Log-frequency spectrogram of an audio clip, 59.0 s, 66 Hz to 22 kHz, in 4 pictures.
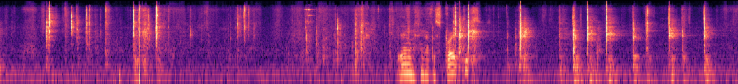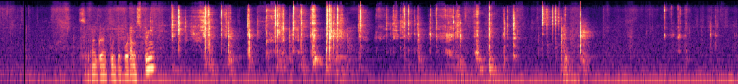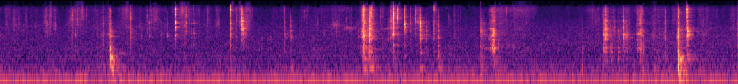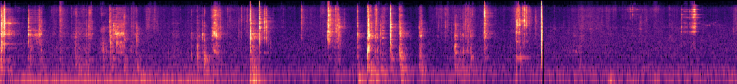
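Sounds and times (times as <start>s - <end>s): steady low hum: 0.0s - 51.4s
metal brake parts clinking: 54.5s - 55.2s, 57.8s - 58.5s.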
